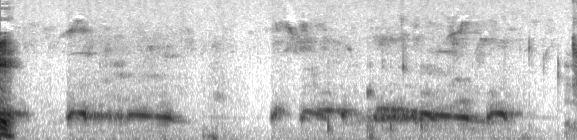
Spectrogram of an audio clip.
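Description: Doves in a breeding cage give soft, low cooing calls, a short coo followed by a longer rolling series after a brief pause, close and clear against near silence.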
